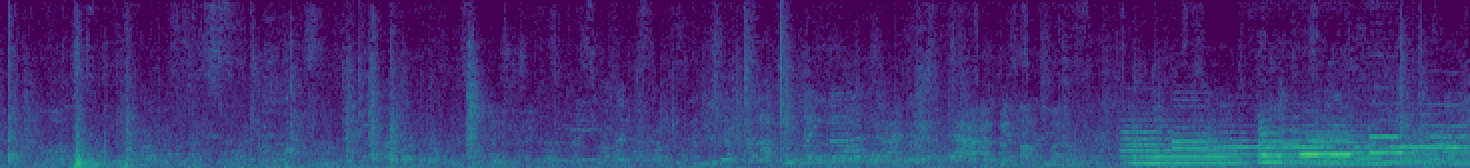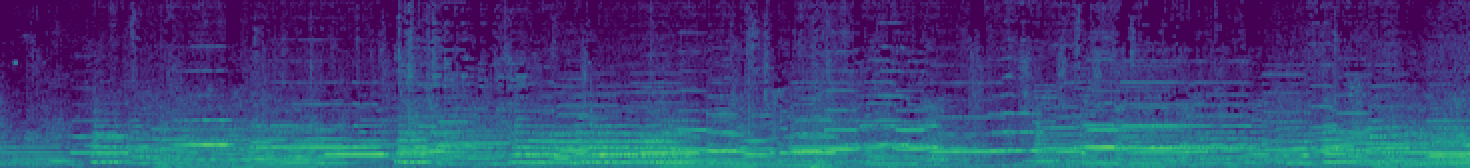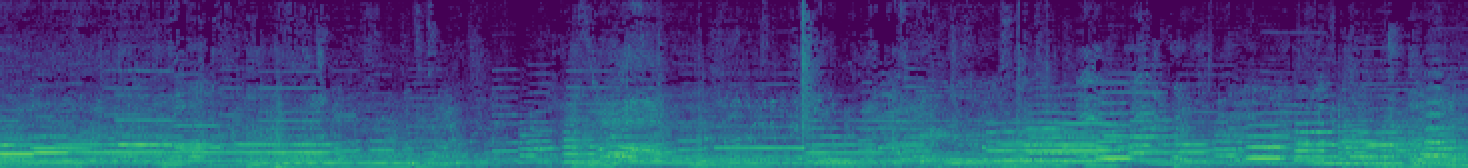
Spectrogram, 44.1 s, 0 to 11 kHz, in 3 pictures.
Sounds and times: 11.2s trumpet 44.0s
11.2s baritone sax 44.0s
11.2s flute 44.0s

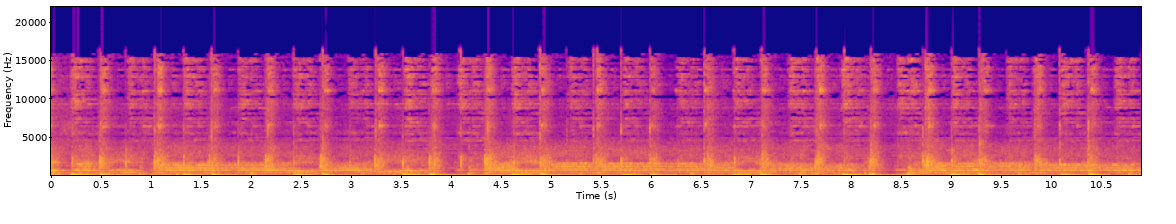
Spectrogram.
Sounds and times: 0.0s kirtan song 10.9s

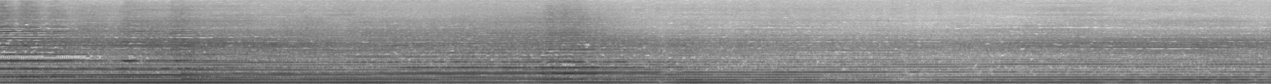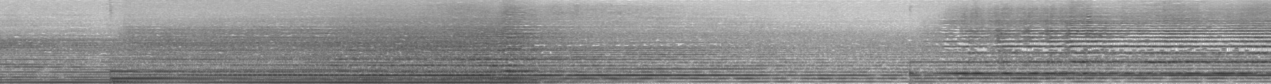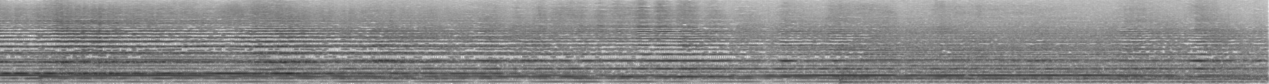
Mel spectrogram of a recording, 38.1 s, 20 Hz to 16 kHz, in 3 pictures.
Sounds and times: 0.0s Orchestra 38.1s

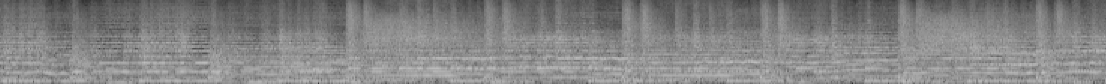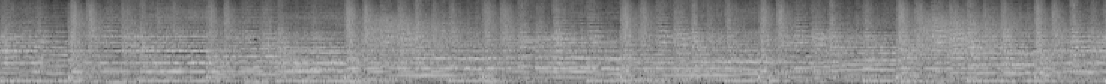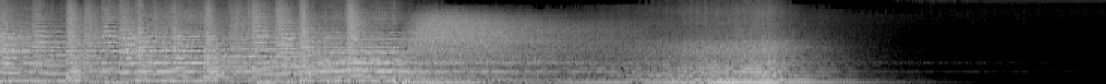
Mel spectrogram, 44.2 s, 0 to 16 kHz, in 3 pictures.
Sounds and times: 0.0s strings 41.5s
0.0s timpani 41.5s

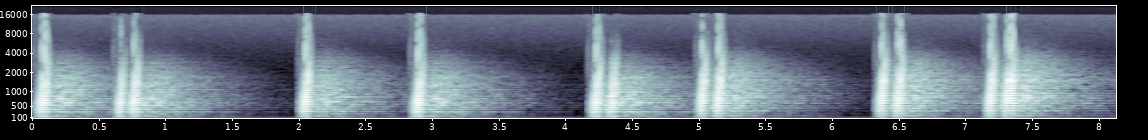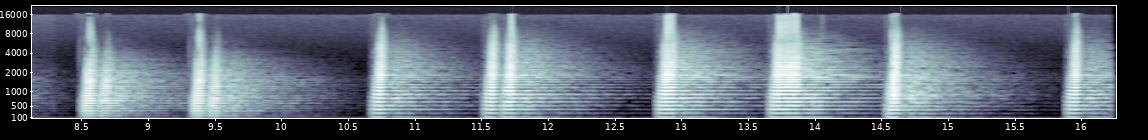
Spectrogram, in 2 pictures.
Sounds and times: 0.0s low pitched trombone blips 1.4s
2.0s low pitched trombone blips 5.8s
6.4s low pitched trombone blips 10.1s
10.7s low pitched trombone blips 16.2s

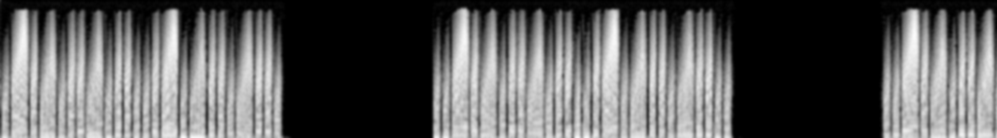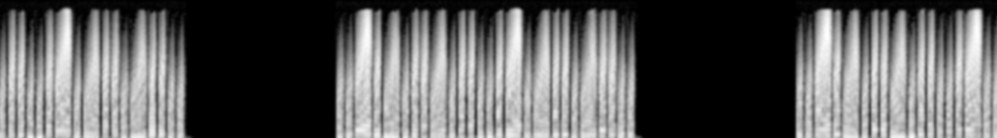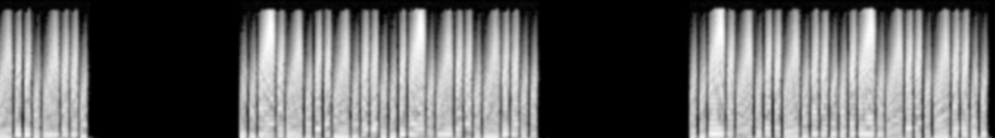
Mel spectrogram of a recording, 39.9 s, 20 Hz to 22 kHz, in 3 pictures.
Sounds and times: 35.8s wobble style bass 39.8s

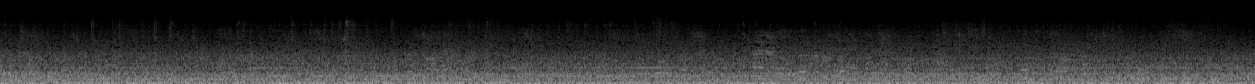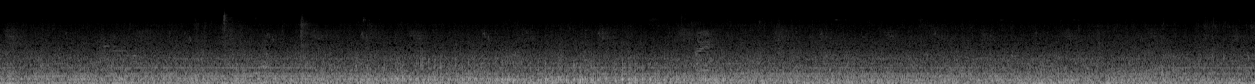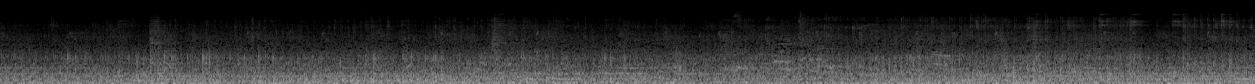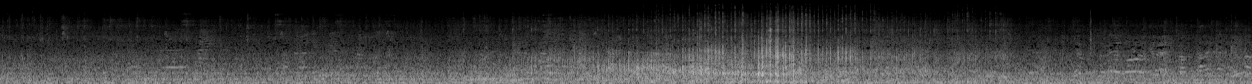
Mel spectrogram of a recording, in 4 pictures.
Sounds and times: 0.0s train 50.1s
28.4s People 50.1s

